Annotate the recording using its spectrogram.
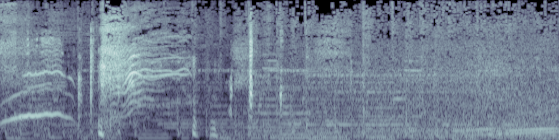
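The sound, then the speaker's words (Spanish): A motorcycle passes by on a street in Madrid, its engine whining up in pitch and then dropping away, over a steady wash of busy street and traffic noise with no one talking. “Una moto nos ha pasado.”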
